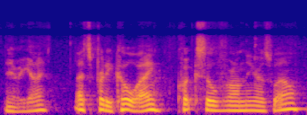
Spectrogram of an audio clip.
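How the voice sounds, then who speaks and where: A man's voice: medium pitch, fairly even intonation, fairly quick, mellow, soft background music. Laid-back New Zealand man streaming. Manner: laid-back, chatty, self-deprecating. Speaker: sim racing streamer. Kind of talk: casual gameplay commentary.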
